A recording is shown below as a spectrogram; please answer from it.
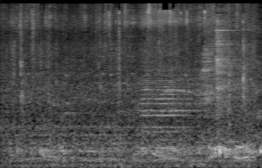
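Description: A pair of green-necked pigeons at a breeder's farm utter soft, burbling coos, nearby and fairly quiet, rising slightly toward the end.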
